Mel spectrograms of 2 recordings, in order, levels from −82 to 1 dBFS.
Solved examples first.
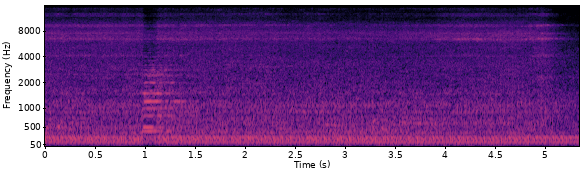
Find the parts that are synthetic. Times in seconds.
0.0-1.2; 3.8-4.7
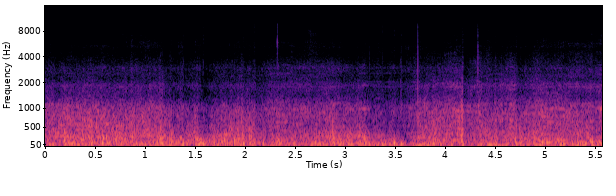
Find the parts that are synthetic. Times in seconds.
0.0-0.8; 2.1-5.6

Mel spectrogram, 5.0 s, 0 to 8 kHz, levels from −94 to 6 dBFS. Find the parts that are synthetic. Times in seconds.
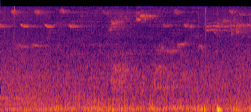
1.0-4.0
